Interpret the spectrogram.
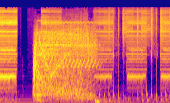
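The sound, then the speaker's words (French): A loud, chaotic burst of noise gives way to the shrill electronic ring of a red telephone, buzzing in short repeated bursts with brief gaps, with no one talking. “Il y a le téléphone rouge qui sonne.”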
